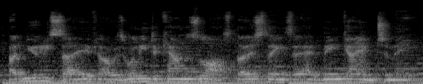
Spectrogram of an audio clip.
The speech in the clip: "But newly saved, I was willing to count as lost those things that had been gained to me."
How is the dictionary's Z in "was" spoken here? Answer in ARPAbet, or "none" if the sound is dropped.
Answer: Z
